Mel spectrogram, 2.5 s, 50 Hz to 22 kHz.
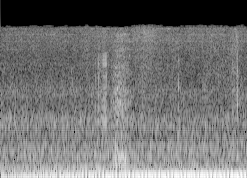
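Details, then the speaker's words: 1991 Chrysler LeBaron convertible, fuel-injected, cold start after sitting almost 7 months through a Minnesota winter, new battery seemed a little low. Low, smooth, even hum with no knocks or misses; quiet, healthy idle. "don't even know if you can hear this thing run on the camera pretty quiet runner probably let it warm up here for 15 20 minutes"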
